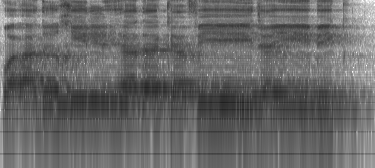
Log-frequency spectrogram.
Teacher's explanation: ദാലിന് ഖൽഖല സുഗ്റ നൽകണം, സുക്കൂൻ വന്നതുകൊണ്ട്. വഅദ്ഖിൽ എന്ന് ശബ്ദം ചലിപ്പിച്ചുകൊണ്ട് ഉച്ചരിക്കുക ദാലിന്.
